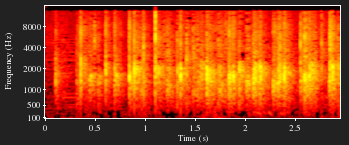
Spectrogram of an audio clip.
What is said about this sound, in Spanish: A ver los aplausos.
